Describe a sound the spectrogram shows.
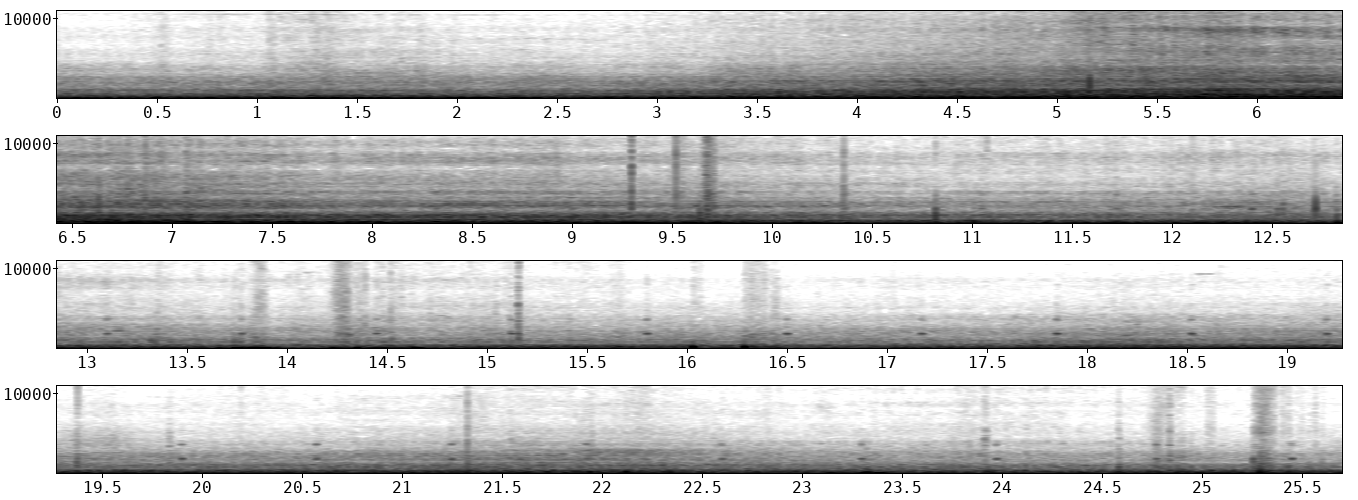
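A car engine hums steadily from close by.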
